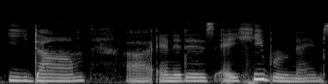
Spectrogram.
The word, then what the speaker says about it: Edom: And so you can see that it's pronounced Edom, and it is a Hebrew name.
